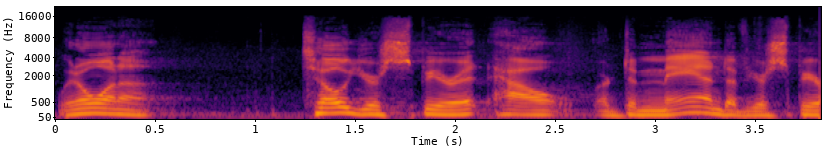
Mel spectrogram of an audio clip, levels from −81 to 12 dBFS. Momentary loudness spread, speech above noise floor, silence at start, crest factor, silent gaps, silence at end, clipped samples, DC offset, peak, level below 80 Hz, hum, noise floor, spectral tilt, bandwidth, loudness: 8 LU; 29 dB; 0.05 s; 18 dB; none; 0 s; under 0.1%; under 0.1%; 0 dBFS; -46 dBFS; none; -45 dBFS; -4.5 dB/octave; 15.5 kHz; -17 LUFS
